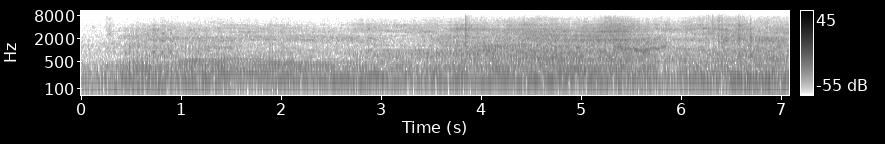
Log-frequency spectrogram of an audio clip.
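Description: A distant car's V8 engine running hard at speed, a steady drone that slowly grows louder as the car comes closer.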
